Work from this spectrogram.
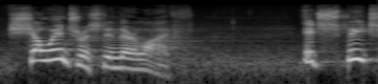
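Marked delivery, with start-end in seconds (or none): none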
